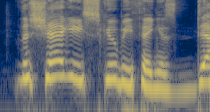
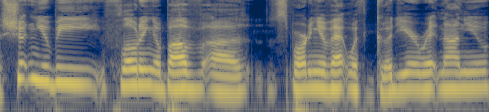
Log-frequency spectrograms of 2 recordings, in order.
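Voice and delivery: ordinary talk

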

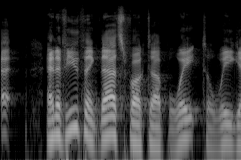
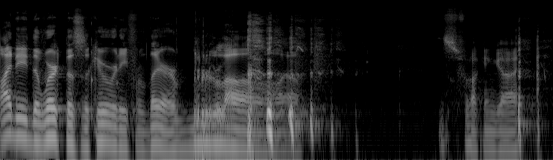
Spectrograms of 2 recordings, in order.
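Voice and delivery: dead-on cartoonish game character voice; 3 semitones lower, 5 dB quieter than usual. Commenting on a helicopter scene, voicing a character: Bentley voice from Sly Cooper. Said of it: "your perfect Bentley voice from Sly Cooper".

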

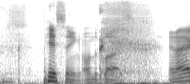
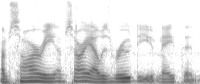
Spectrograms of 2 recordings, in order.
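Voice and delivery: mock drunk blubbering, higher; 2 semitones higher, 4 dB quieter than usual. Retelling to a friend what he said when picked up drunk, imitating drunk blubbering. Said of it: "you're drunk and blubbering".

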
